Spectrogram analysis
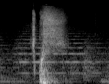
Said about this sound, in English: Right. Whip sound. Thank you.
